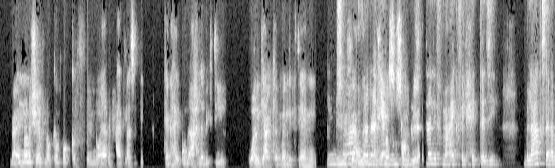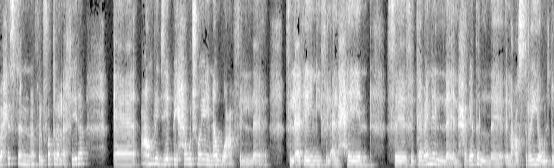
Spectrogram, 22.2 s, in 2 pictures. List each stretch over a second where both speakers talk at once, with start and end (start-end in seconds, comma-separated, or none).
6.7-8.4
